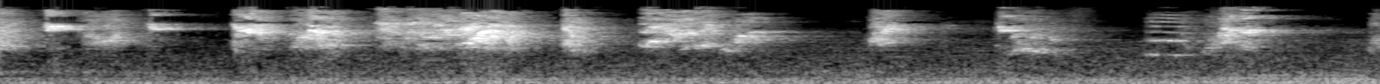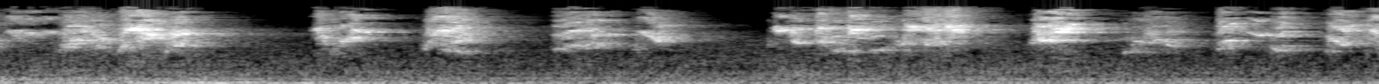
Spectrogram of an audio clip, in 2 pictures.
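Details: Lovebird song used as a training recording for pet birds: rapid, scratchy, high-pitched chattering in dense bursts, with sharp squeaky notes repeated almost without pause over a faint low background hum.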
